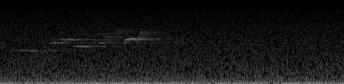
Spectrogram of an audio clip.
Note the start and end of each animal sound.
0.0s-1.8s: Hermit Thrush (Catharus guttatus)

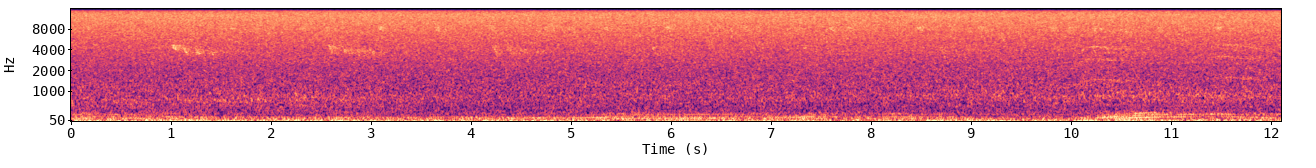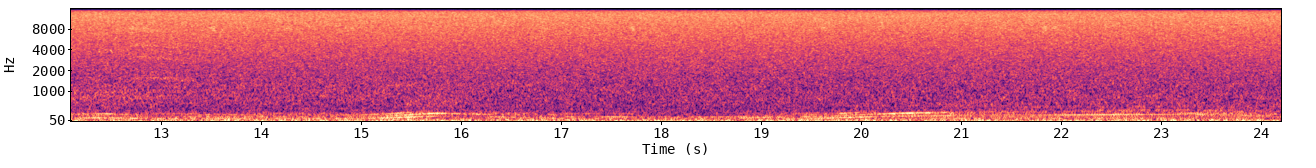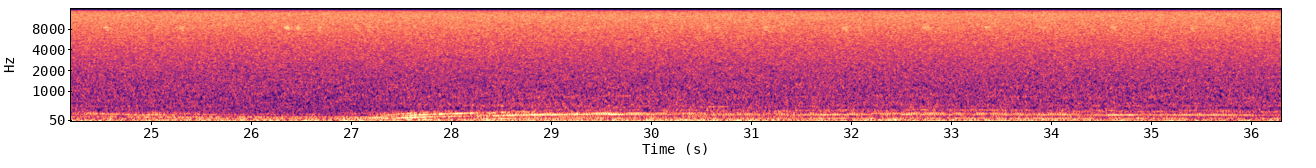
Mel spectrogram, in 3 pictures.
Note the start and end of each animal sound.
0.9s-1.6s: American Goldfinch (Spinus tristis)
2.5s-3.2s: American Goldfinch (Spinus tristis)
4.1s-4.9s: American Goldfinch (Spinus tristis)
9.9s-13.3s: Blue Jay (Cyanocitta cristata)

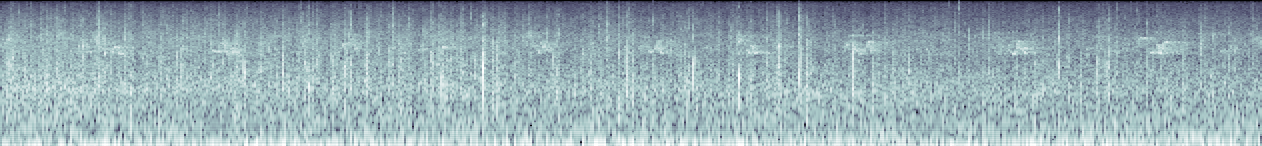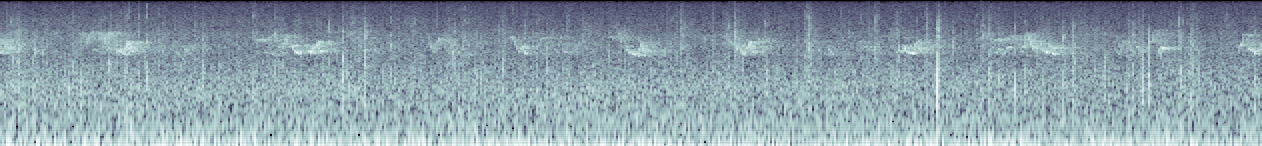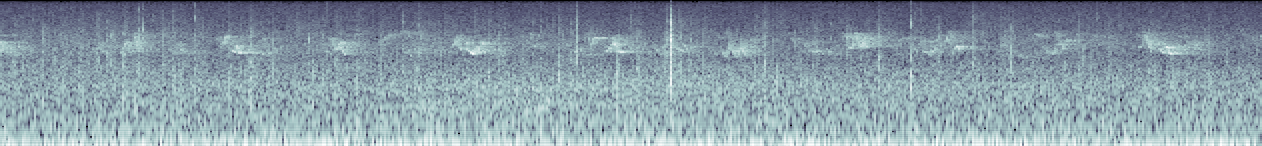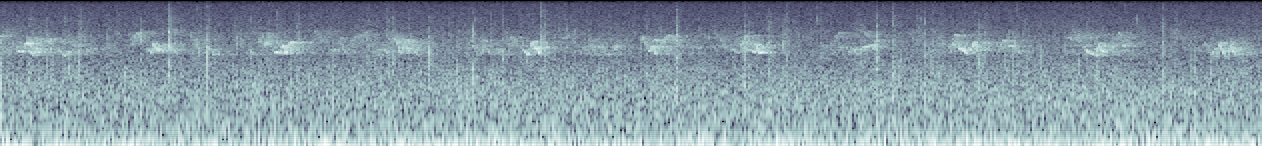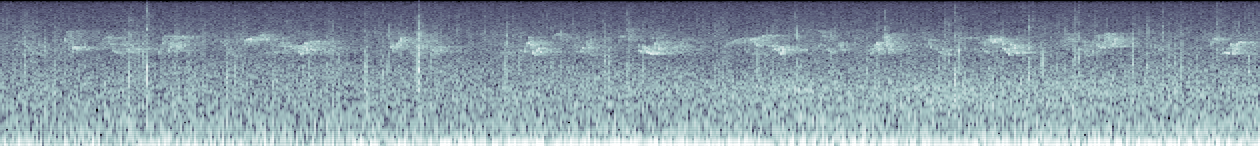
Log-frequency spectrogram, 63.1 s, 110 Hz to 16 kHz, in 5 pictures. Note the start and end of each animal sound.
0.0s-8.9s: Red-eyed Vireo (Vireo olivaceus)
10.0s-63.1s: Red-eyed Vireo (Vireo olivaceus)
57.6s-58.5s: Eastern Wood-Pewee (Contopus virens)

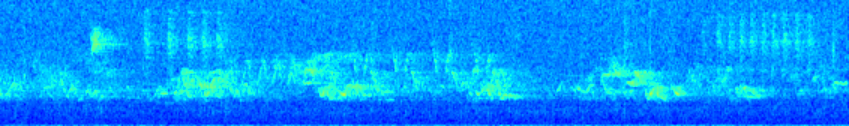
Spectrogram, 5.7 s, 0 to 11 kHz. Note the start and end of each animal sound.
0.0s-5.7s: Red-eyed Vireo (Vireo olivaceus)
0.9s-1.7s: unknown mammal
1.1s-2.5s: Black-throated Blue Warbler (Setophaga caerulescens)
1.9s-3.6s: Ovenbird (Seiurus aurocapilla)
4.6s-5.7s: unknown mammal

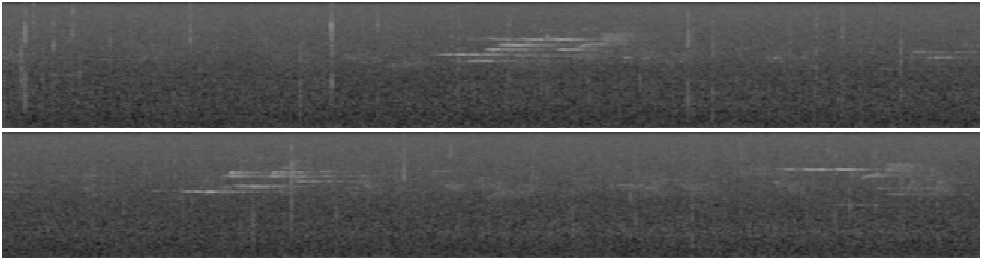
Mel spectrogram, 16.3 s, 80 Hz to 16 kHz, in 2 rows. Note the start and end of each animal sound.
2.7s-16.3s: Red-eyed Vireo (Vireo olivaceus)
3.5s-5.0s: Hermit Thrush (Catharus guttatus)
3.8s-5.3s: Black-throated Green Warbler (Setophaga virens)
7.4s-8.2s: Hermit Thrush (Catharus guttatus)
9.4s-11.2s: Hermit Thrush (Catharus guttatus)
14.3s-15.9s: Black-throated Green Warbler (Setophaga virens)

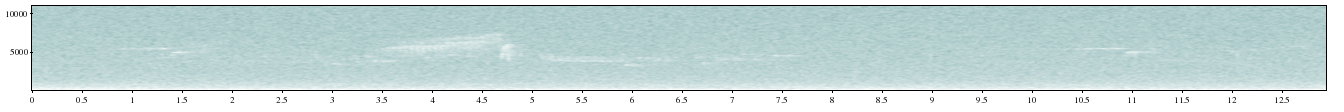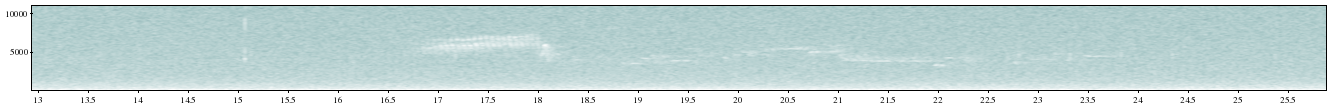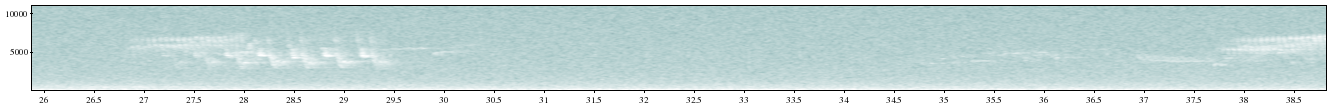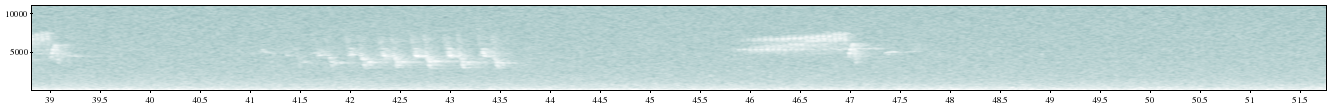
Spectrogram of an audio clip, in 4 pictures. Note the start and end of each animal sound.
0.8s-1.9s: Black-throated Green Warbler (Setophaga virens)
2.6s-7.7s: Winter Wren (Troglodytes hiemalis)
3.5s-4.9s: Northern Parula (Setophaga americana)
10.4s-11.3s: Black-throated Green Warbler (Setophaga virens)
16.7s-18.2s: Northern Parula (Setophaga americana)
18.9s-23.8s: Winter Wren (Troglodytes hiemalis)
26.9s-28.1s: Northern Parula (Setophaga americana)
27.3s-29.4s: Ovenbird (Seiurus aurocapilla)
29.4s-30.2s: Black-throated Green Warbler (Setophaga virens)
34.7s-39.3s: Winter Wren (Troglodytes hiemalis)
37.9s-39.3s: Northern Parula (Setophaga americana)
41.3s-43.7s: Ovenbird (Seiurus aurocapilla)
45.7s-47.3s: Northern Parula (Setophaga americana)
46.8s-47.7s: Black-throated Green Warbler (Setophaga virens)

